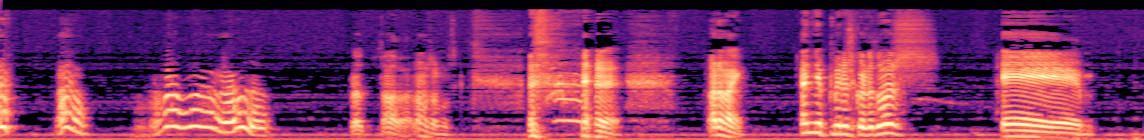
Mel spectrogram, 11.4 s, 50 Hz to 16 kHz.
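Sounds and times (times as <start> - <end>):
dog howling cry: 0.0 - 2.8
speech: 4.4 - 6.5, 7.1 - 9.2, 10.0 - 11.0.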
